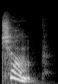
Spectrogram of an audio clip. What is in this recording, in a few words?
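"chomp", British English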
